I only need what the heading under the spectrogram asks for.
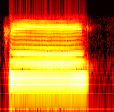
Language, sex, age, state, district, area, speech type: Santali, female, 30-45, Jharkhand, Pakur, rural, conversation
